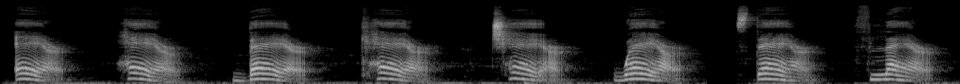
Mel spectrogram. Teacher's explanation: 从 a 音滑向了 e 音，舌端底下齿前舌略抬起 · Term: 双元音 air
